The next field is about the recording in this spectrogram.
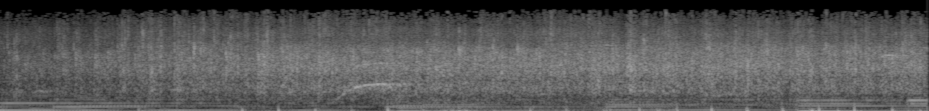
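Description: An audience in church claps steadily and densely for about nine seconds. The clapping holds an even loudness, with low sustained tones underneath.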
